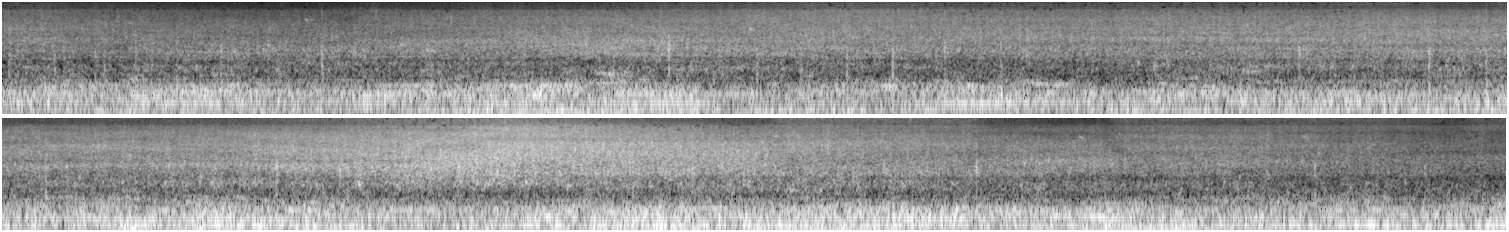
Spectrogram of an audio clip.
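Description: Water splashing in a tiered courtyard fountain: a steady hiss that grows louder about two-thirds of the way in, then fades again. A low, uneven rumble runs underneath.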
